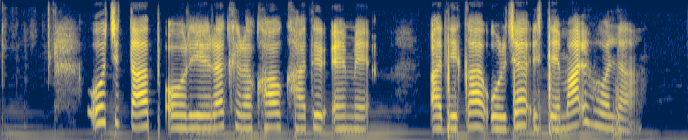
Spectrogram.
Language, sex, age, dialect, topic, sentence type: Bhojpuri, female, 25-30, Northern, agriculture, statement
